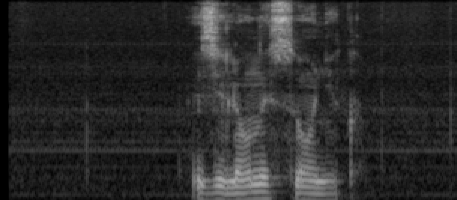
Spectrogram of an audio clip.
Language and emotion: Russian, neutral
